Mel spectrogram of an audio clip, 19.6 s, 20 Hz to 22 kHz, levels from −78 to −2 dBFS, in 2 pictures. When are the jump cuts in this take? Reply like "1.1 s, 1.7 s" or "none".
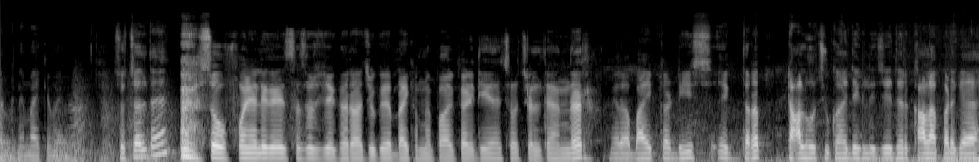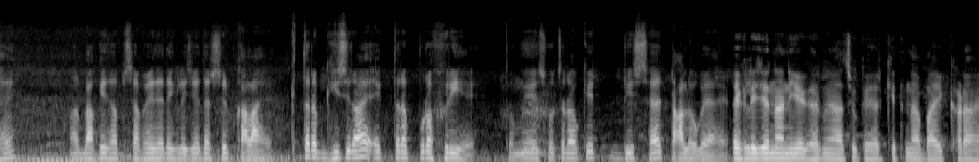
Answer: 1.7 s, 6.0 s, 7.7 s, 12.7 s, 17.0 s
